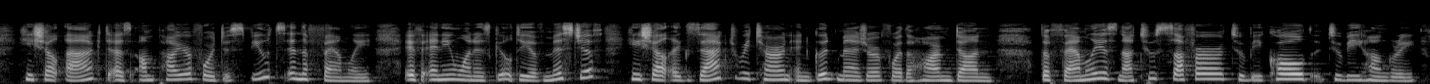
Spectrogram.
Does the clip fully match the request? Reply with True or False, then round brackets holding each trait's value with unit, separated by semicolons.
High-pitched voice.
True (210 Hz)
